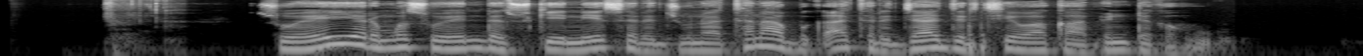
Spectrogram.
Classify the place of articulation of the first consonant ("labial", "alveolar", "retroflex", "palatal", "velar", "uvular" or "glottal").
alveolar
